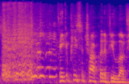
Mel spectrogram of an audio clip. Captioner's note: laugh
